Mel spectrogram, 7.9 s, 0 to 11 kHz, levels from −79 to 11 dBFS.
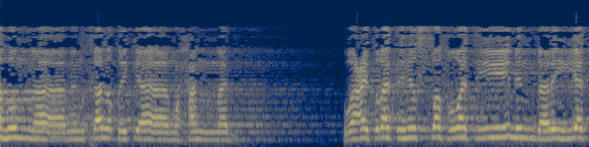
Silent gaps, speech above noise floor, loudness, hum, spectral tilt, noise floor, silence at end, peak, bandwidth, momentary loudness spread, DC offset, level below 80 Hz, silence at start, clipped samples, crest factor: none; 39 dB; -15 LUFS; none; -4.5 dB/octave; -54 dBFS; 0 s; 0 dBFS; 6.2 kHz; 8 LU; under 0.1%; -60 dBFS; 0 s; under 0.1%; 16 dB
